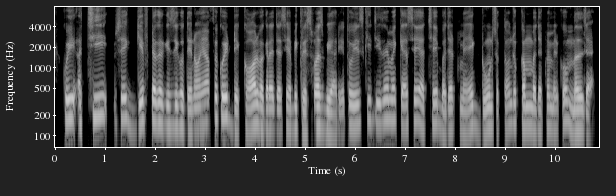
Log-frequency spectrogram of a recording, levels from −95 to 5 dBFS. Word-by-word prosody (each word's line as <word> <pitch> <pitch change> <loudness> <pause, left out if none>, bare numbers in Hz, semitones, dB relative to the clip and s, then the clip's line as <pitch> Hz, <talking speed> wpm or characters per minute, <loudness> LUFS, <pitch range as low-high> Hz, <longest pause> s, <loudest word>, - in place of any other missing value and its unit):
कोई 175 +1 +5
अच्छी-से 180 0 -1 0.2
गिफ़्ट 160 +2 +1
अगर 155 -1 +5
किसी 140 0 -2
को 140 0 +1
देना 120 +1 0
हो 135 - +1
या 150 +2 +1
फ़िर 180 - +2
कोई 185 0 +6
डेकॉर 130 -1 +2
वग़ैरह 125 0 +3
जैसे 125 +2 -1
अभी 125 +2 -1
क्रिसमस 130 +4 +2
भी 115 -1 +2
आ 105 - -2
रही 105 - -7
है। 115 - -4
तो 140 -1 +1
इसकी 150 +4 -3
चीज़ें 155 +3 0
मैं 170 0 0
कैसे 160 +4 0
अच्छे 150 +4 -1
बजट 125 +3 0
में 115 -2 -4
एक 135 +3 -2
ढूँढ 130 +3 +2
सकता 130 - -7
हूँ 145 - -4
जो 150 - 0
कम 135 0 +2
बजट 120 -1 +1
में 130 - -2
मेरे 125 -1 -5
को - - +1
मिल 120 -4 +3
जाए? - - -1
135 Hz, 220 wpm, -27 LUFS, 125-155 Hz, 0.2 s, कोई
